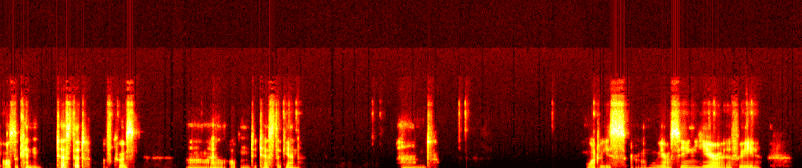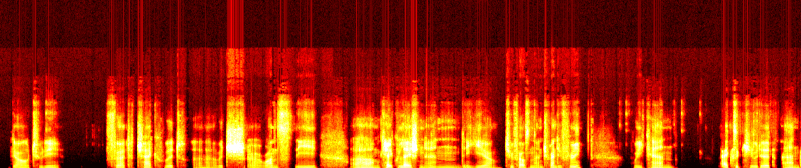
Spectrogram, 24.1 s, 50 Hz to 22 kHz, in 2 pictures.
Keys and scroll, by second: 23.4 ctrl+alt+Return.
